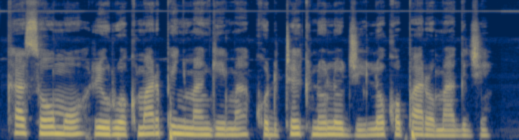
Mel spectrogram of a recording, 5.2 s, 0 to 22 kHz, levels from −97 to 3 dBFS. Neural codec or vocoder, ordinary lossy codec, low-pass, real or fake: none; none; none; real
